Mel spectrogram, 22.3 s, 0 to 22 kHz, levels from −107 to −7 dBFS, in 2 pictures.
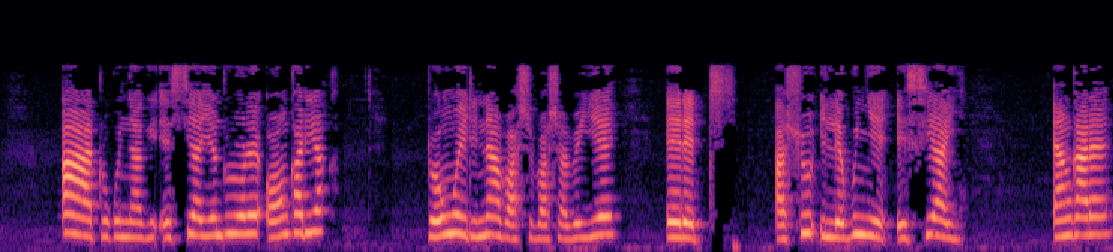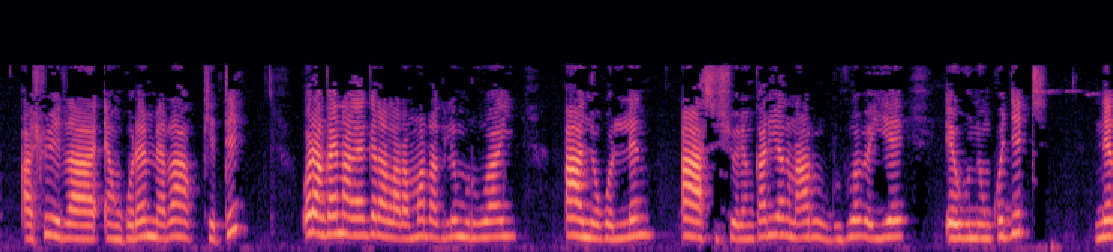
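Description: A speech recording with MP3 compression damage from start to finish. Nothing is heard above 7.6 kHz. The treble is simply gone, so s sounds lose their edge. The damage is plainly audible. This is likely a low-bitrate MP3 encode, and the sound fits a rate near 34 kbps. At that rate the encoder cannot fund every frequency band. It drops the top end at a fixed cut-off. It also throws away weaker detail, and that loss is what we hear.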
